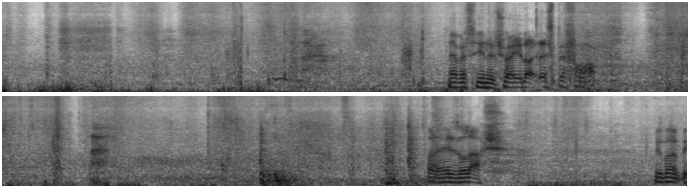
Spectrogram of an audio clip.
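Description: A metal panel scrapes and clatters as it slides into a van.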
